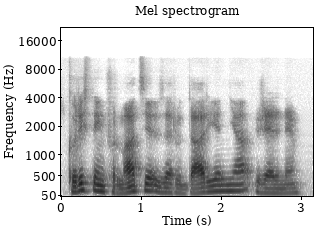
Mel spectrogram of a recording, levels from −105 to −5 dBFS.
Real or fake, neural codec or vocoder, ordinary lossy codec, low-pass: fake; codec, 24 kHz, 0.9 kbps, DualCodec; none; 10.8 kHz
